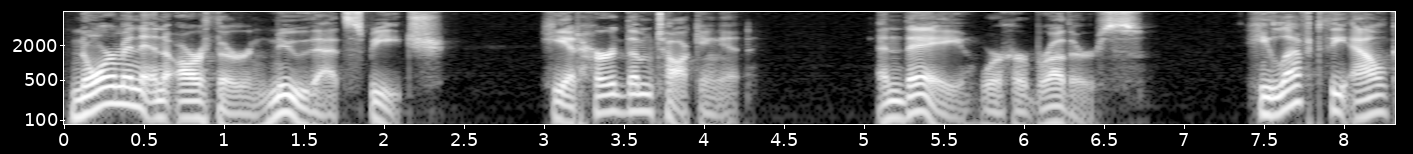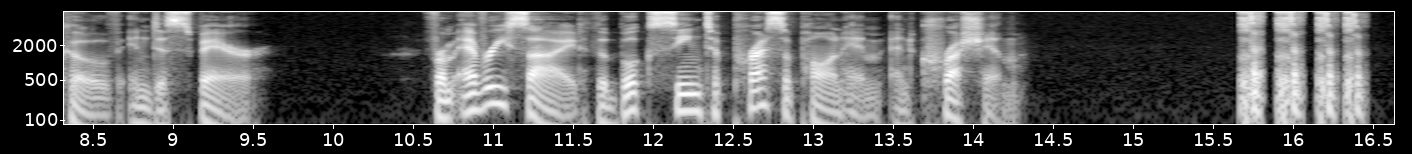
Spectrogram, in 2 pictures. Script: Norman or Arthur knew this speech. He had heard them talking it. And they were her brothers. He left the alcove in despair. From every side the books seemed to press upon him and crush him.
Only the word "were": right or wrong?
right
